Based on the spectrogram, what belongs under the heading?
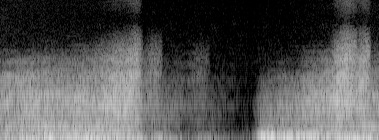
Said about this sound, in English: Now these are I called opium whooshes, which are just used for transitions to get in and out of other sounds.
